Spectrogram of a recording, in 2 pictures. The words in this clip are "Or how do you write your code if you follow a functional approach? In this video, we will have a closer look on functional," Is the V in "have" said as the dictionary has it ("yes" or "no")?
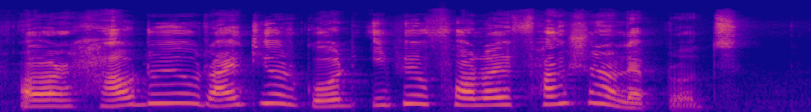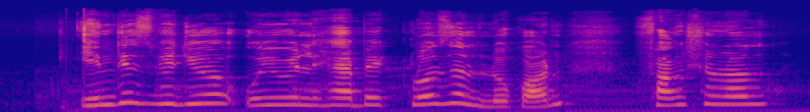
no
